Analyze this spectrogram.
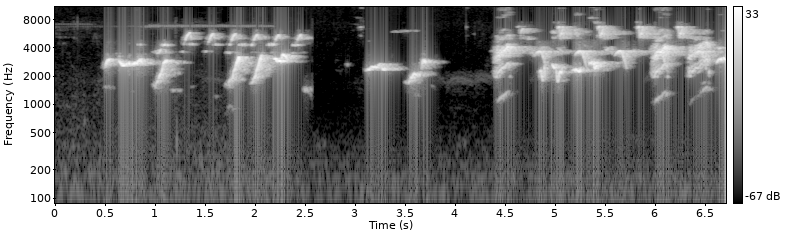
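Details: Japanese paradise flycatcher with a busy, overlapping mix of rising whistles, high thin chips and a long, rapid jumble of twittering notes, almost without pause.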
